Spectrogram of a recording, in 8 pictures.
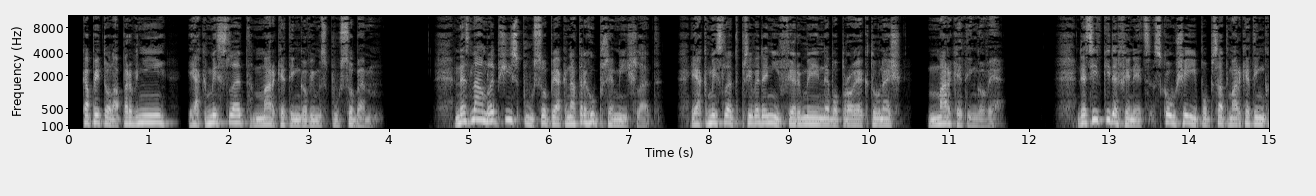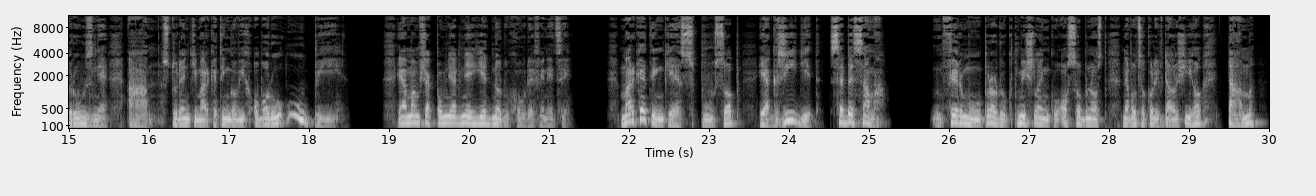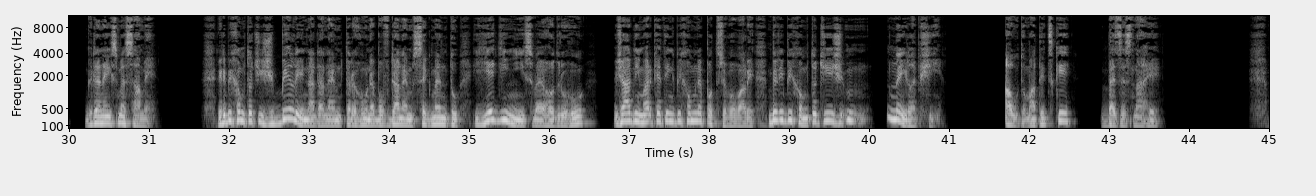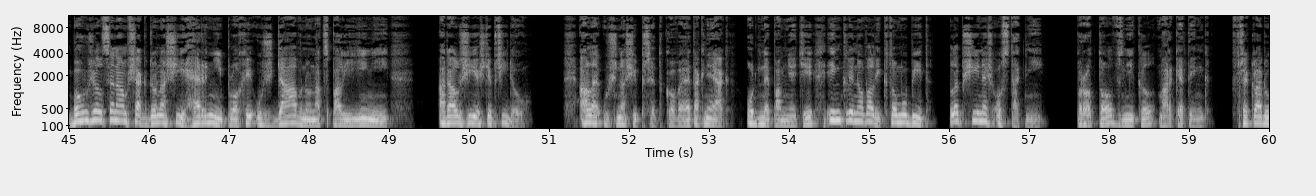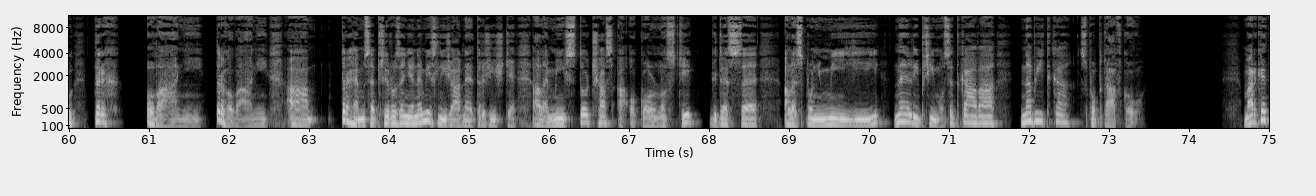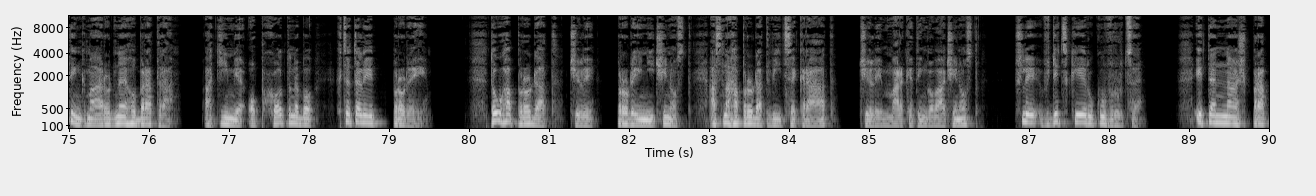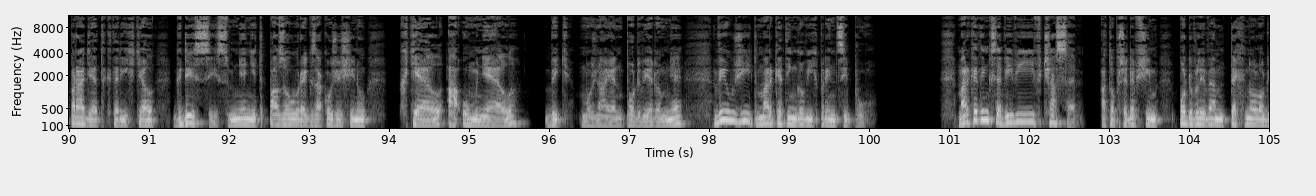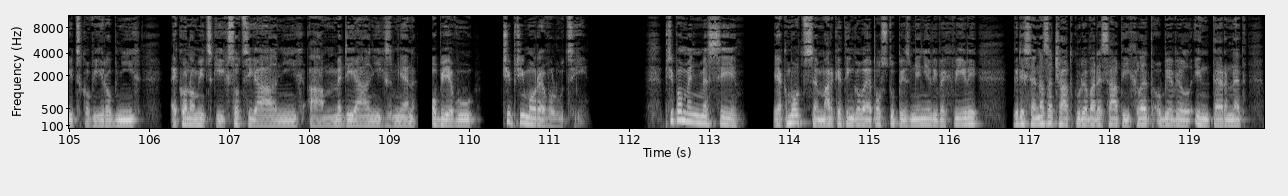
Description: Sami v moři konkurence audiokniha
Ukázka z knihy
